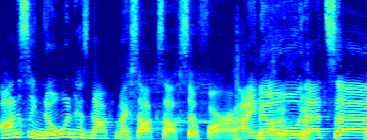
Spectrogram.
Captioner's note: laughter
